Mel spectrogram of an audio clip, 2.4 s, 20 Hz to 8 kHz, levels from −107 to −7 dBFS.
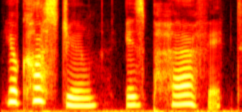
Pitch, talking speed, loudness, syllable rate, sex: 240 Hz, 100 wpm, -18 LUFS, 3.5 syllables/s, female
